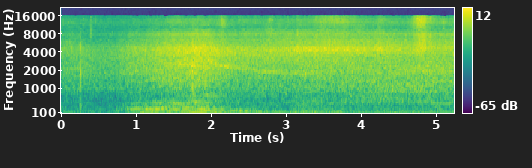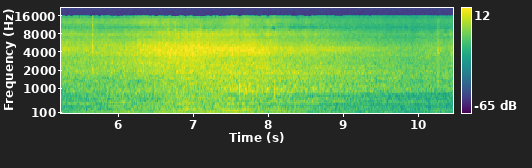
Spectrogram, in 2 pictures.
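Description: Motor vehicles passing on a road, with engine and tyre noise swelling to a peak about two seconds in and again, louder, around seven to eight seconds.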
